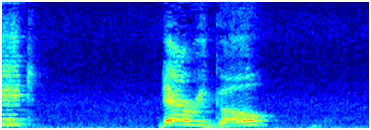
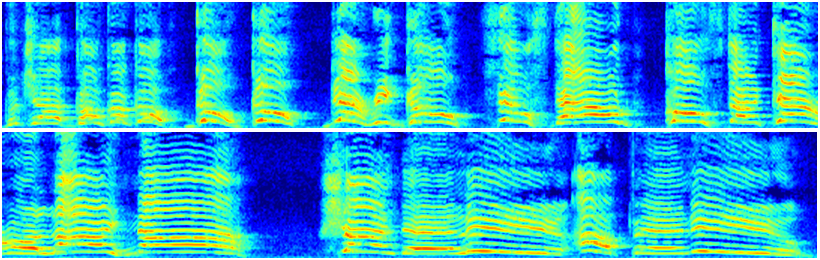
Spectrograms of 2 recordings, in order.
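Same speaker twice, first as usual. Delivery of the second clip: much higher, much louder, slow drawn-out shout; ecstatic cheering; 9 semitones higher, 13 dB louder, slower than usual. Real, not acted. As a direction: scream the play call like a fan. Cheering a big run and score.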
